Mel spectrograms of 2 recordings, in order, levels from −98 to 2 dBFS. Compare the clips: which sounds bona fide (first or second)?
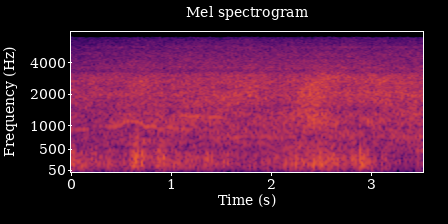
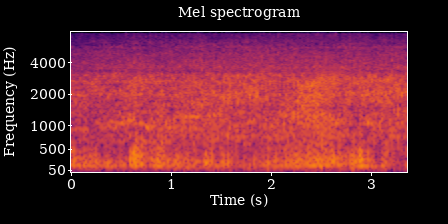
first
